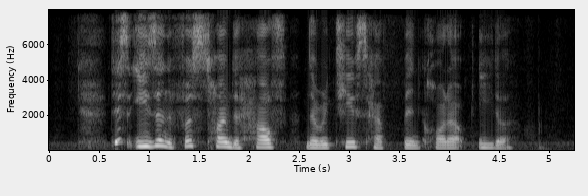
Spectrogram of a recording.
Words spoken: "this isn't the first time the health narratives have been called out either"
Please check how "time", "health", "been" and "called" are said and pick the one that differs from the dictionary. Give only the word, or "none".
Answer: called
